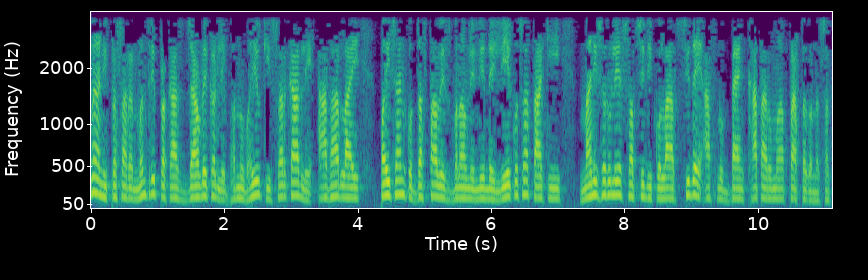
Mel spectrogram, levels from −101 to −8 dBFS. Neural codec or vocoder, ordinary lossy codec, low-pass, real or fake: none; none; 3.6 kHz; real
